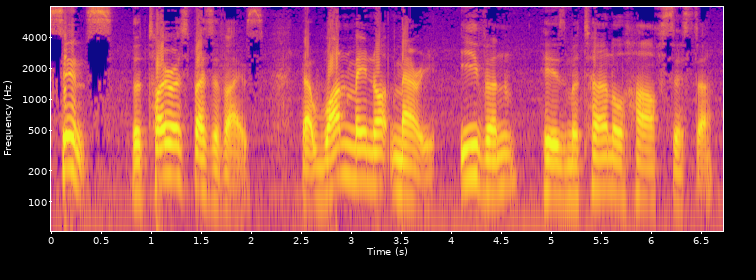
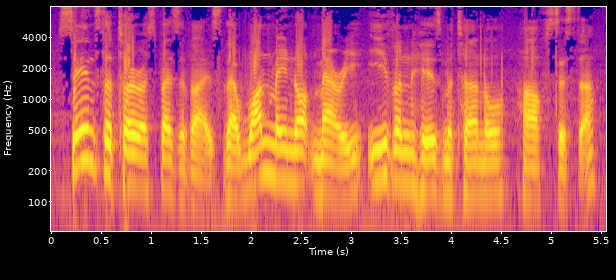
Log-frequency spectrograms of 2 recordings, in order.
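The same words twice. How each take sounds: First: It is said slowly. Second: It is said at normal speed.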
